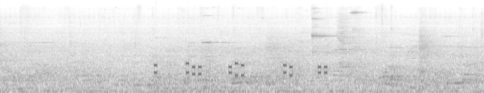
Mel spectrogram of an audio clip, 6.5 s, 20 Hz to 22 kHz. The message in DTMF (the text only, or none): 8 944 732 81 77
